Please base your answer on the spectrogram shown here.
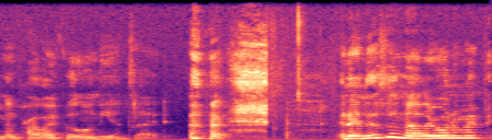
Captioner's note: chuckling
